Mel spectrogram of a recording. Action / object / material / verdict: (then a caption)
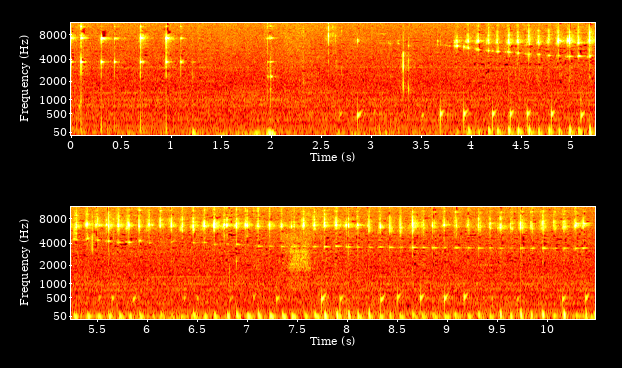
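tap / small glass hourglass with glitter sand / glass / none. A small hollow glass hourglass, partly filled with purple glitter sand, is held in both hands while long dark-painted nails tap and scratch its glass bulbs. Rapid, irregular clicking taps with deep low thumps and short bright ticks are heard, picking up pace after about four seconds.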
